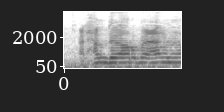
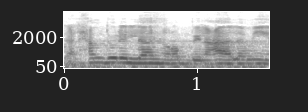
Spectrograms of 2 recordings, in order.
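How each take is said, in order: First: The letters are rushed and blurred together. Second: It is fast, with every letter articulated clearly. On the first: The reader wants to please the people behind. The speaker calls it wrong. "They read like this" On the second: The listeners can understand the recitation. The speaker calls it right. "It's fast, but with the tajweed"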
